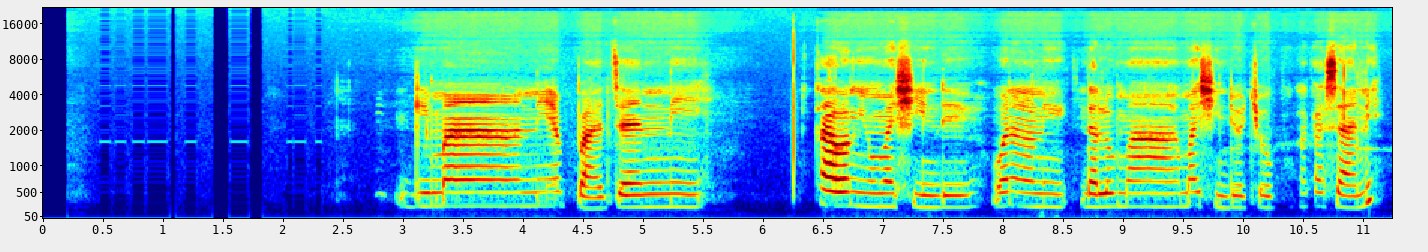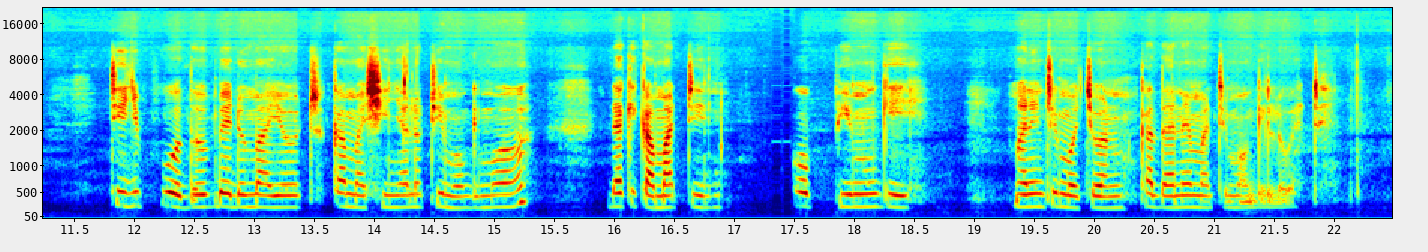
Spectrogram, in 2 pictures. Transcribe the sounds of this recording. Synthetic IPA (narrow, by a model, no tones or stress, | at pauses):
ɡɪmanɪɛpat͡ʃanːɪ | kawaŋumaʃindewananɔnɪndalɔmamaʃindeot͡ʃopukakasanɪ | tid͡ʒpwod̪obedomajɔtkamaʃiɲalɔtɪmɔɡɪmɔɾɔ | dakɪkamatin | kopimɡɪ | manɪtɪmɔt͡ʃɔnkad̪anɛmatɪmɔ̰ɡɪ̰lwɛ̰tʰɛ̥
